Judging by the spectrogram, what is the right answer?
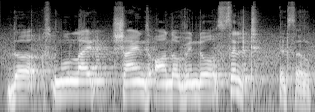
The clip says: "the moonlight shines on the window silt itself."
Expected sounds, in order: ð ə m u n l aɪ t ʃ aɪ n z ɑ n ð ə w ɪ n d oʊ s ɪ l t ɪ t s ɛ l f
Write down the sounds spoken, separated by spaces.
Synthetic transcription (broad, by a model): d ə m u n l aɪ t ʃ aɪ n z ɑ n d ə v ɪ n d oʊ s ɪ l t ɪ t s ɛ l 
